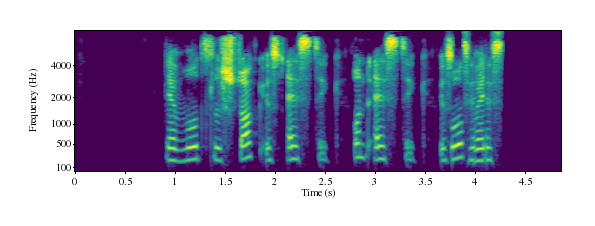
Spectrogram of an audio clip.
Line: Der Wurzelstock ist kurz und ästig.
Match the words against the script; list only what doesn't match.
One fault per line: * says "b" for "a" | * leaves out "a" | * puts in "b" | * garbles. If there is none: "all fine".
* says "ästig" for "kurz"
* garbles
